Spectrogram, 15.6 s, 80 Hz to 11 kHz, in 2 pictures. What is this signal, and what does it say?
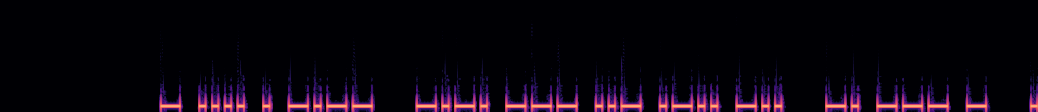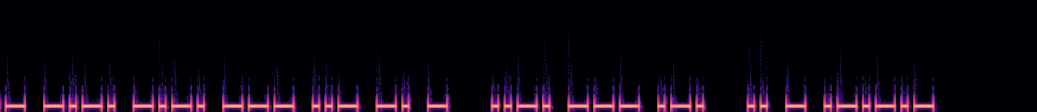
Morse code, heard as a keyed tone, about 25 wpm, 700 Hz. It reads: THEY COULD NOT ACCOUNT FOR IT.
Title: Sentences from Top 900 Words 25wpm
